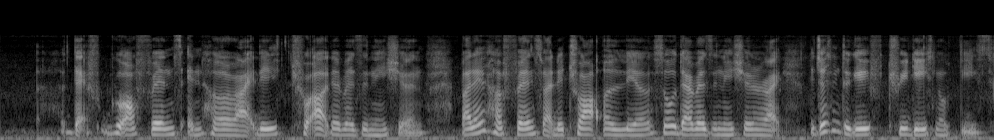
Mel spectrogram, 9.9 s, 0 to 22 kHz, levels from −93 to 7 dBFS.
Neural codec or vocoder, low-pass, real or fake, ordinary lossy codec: codec, 16 kHz, 16 kbps, FunCodec, trained on LibriTTS, 50 frames a second; none; fake; none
